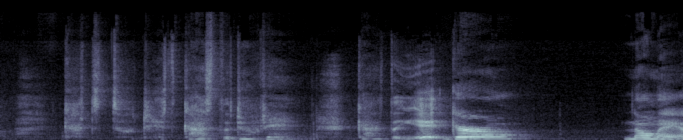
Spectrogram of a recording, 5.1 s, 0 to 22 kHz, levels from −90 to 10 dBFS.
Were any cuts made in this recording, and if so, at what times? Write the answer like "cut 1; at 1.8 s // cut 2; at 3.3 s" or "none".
none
